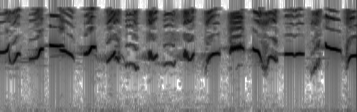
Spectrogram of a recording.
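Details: Oriental magpie-robin singing persistently in fighting mode with a rich mimicked fill-in: rapid, loud whistled phrases of rising and falling slurs and bright chirps, delivered in short bursts roughly every quarter second.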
